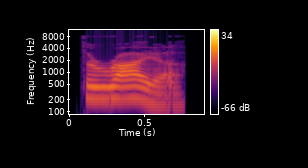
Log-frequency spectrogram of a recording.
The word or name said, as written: thuraia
